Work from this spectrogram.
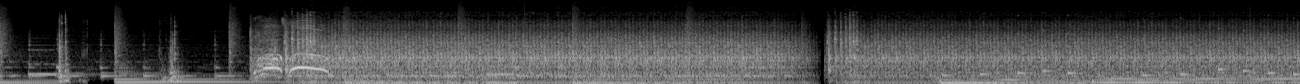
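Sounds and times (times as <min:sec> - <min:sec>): small motor droning: 0:03.0 - 0:13.0.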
